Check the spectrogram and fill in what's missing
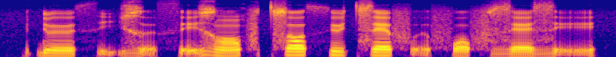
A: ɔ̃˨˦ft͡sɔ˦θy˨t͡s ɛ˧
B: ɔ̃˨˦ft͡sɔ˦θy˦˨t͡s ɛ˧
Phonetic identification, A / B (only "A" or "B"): B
